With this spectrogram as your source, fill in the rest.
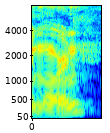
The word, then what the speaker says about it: Morn: You can just call me Morn, pronounced like the second part of the actress Rebecca De Mornay, like the hand that rocks the cradle.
